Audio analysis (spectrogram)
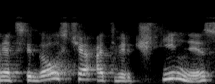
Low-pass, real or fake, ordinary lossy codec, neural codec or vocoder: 7.2 kHz; real; Opus, 24 kbps; none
